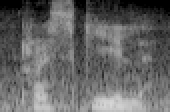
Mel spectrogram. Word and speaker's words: Presqu'île: This is the main square in Lyon on the peninsula, or that has it pronounced the Presqu'île.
